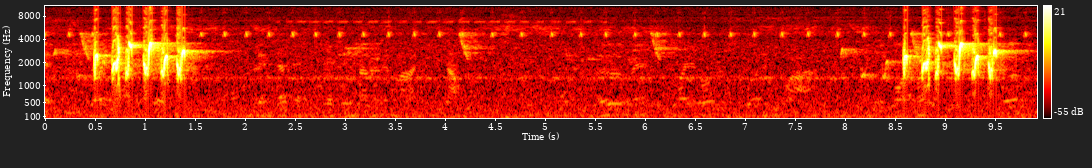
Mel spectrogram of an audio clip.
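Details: Decoy Cream-vented Bulbul calling to lure wild bulbuls, 16 March 2021: a burst of fast, bubbly chatter opens, quiet regular ticking follows for about seven seconds, then a second matching burst.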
